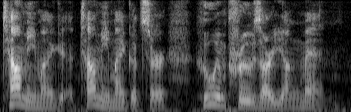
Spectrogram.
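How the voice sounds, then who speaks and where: A man's voice: medium pitch, expressive, normal speed, fairly bright tone, lightly acted. Guy reading as an indignant philosopher in court, firing pointed questions at his accuser, dramatic dialogue reading. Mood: pointed, questioning.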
